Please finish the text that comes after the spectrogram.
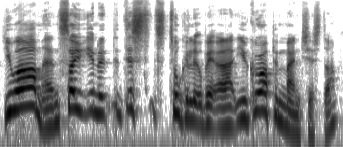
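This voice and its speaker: Lively-voiced male show host. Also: high voice, quick pace. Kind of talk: casual interview chat.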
